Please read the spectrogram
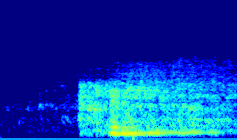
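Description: After a moment of dead silence, faint background noise with a steady low hum comes in about a second in over a video-call microphone and slowly fades.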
